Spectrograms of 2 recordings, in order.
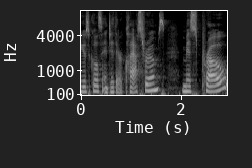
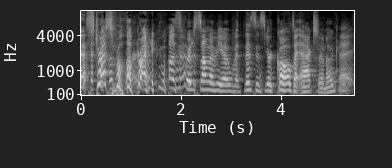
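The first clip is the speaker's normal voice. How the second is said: laughing; 3 semitones higher, 10 dB louder than usual. Real, not acted. Laughs through writing is stressful.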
